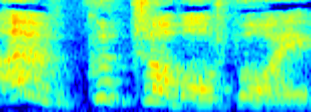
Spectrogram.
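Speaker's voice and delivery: very English voice, very slow, every word stretched. Describing how the twin characters talk to each other: very English Ken voice. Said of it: "they're very English".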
